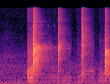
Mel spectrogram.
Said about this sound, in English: Who's clapping? Me.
